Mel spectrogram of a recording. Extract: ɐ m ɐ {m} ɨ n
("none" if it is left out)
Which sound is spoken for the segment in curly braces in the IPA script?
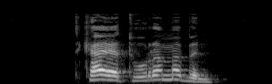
b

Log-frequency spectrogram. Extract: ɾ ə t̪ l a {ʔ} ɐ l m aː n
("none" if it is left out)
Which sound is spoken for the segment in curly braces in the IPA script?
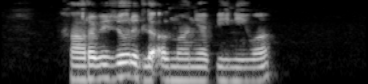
ʔ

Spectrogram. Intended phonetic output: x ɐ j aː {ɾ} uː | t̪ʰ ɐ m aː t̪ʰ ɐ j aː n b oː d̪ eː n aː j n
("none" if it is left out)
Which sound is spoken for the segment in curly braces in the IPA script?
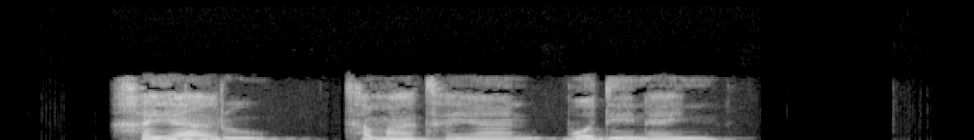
ɾ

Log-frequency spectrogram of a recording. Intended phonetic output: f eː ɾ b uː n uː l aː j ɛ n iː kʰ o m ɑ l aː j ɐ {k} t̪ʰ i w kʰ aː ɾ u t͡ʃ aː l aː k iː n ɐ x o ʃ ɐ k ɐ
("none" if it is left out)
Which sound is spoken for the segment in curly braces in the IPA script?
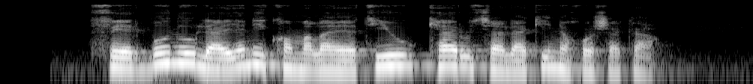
none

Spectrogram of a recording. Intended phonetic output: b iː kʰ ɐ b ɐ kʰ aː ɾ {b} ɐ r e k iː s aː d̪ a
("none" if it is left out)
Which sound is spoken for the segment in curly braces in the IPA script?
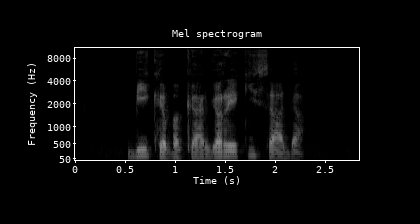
ɡ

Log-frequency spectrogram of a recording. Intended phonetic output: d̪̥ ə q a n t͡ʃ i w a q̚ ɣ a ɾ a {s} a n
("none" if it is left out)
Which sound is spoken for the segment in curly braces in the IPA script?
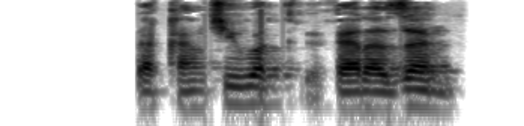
z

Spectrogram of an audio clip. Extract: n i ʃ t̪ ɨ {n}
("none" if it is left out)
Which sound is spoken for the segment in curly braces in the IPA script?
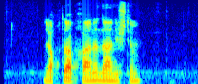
m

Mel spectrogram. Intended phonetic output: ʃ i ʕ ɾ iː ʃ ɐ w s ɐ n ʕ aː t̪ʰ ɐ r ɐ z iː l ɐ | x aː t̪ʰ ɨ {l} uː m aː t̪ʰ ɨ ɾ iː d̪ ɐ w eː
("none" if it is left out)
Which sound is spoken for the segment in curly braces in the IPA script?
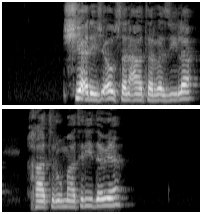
ɾ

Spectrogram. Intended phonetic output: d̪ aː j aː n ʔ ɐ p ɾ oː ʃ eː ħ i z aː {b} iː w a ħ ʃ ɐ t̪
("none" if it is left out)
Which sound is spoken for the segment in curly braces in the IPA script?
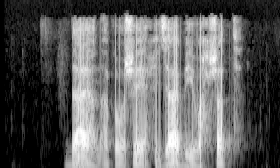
b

